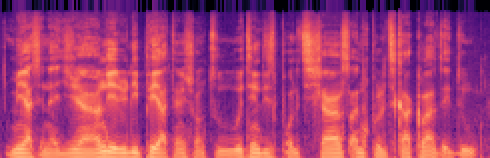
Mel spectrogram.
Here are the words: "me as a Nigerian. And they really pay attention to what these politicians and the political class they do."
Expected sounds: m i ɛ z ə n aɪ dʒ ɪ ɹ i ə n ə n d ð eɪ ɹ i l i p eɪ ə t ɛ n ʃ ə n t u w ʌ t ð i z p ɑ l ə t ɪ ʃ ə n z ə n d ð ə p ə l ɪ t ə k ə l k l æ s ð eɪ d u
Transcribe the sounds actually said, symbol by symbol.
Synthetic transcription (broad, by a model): m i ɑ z ə n aɪ dʒ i ɹ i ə ə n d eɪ ɹ i l i p eɪ ə t ɛ n ʃ ə n t u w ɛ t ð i s p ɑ l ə t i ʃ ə n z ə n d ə p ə l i t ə k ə l k l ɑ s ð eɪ d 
